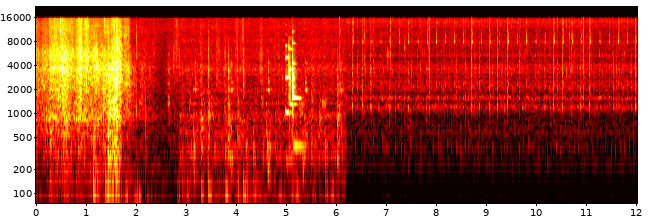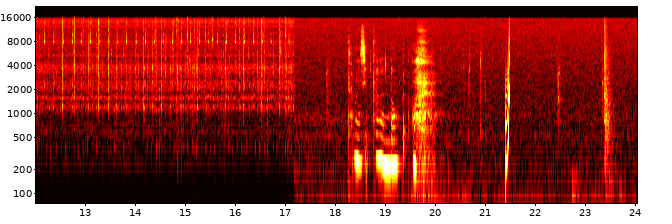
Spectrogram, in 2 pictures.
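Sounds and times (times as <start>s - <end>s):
exercise bike whirring and ticking: 2.9s - 17.2s.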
